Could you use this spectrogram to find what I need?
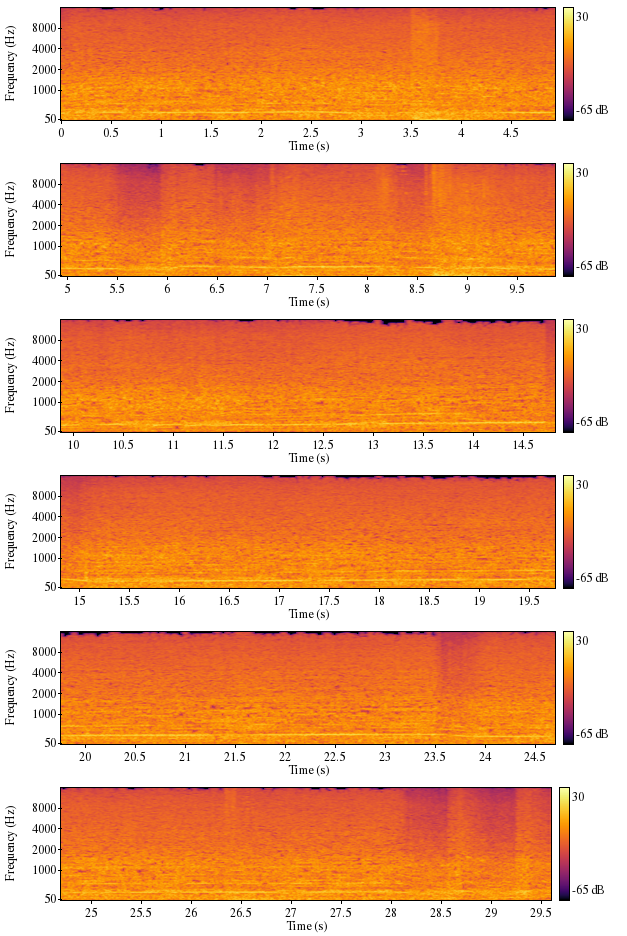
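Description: A racing car engine roars steadily, rising in pitch as it speeds up and dropping at each gear change.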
